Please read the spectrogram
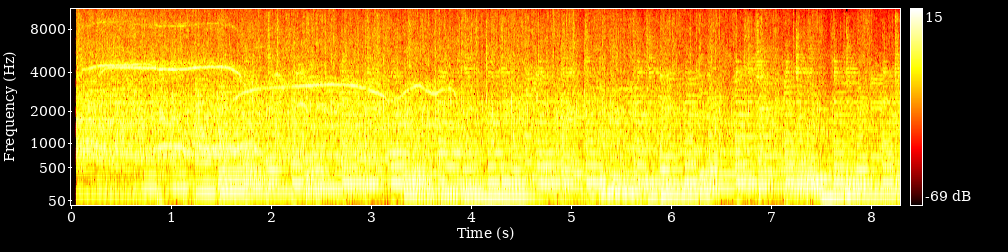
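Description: Live Afro-pop band playing with a stepping bass line under held chords. A high, sliding tone wavers above the band over the first few seconds.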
